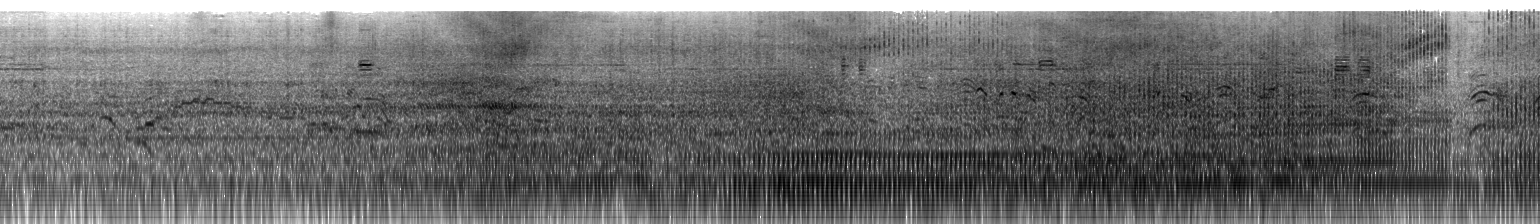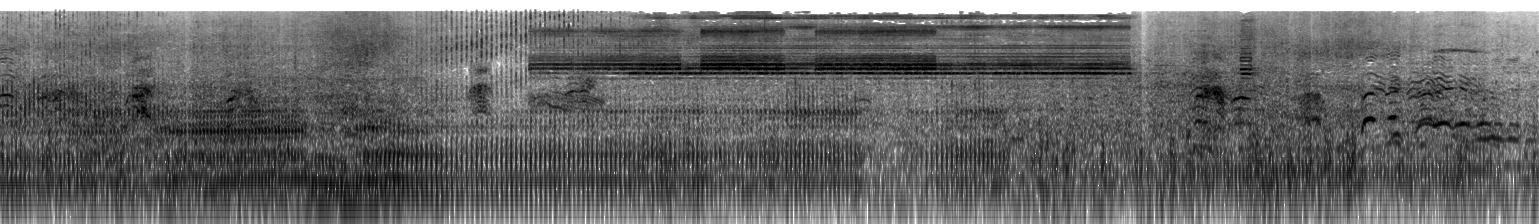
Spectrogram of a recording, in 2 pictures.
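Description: A pack of motorcycles running together as they escort a bullock cart, growing louder as they approach, with men's voices shouting over the engines. A shrill high tone sounds for about six seconds in the second half.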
